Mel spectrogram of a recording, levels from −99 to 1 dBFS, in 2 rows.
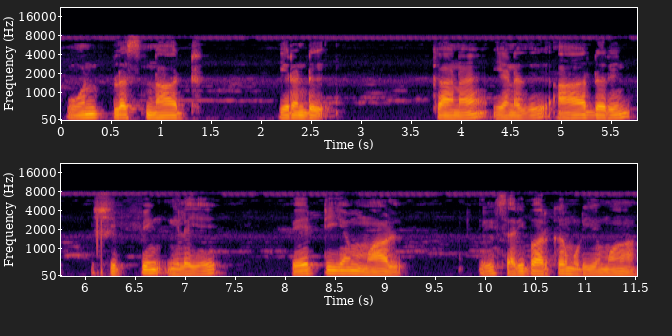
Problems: none marked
